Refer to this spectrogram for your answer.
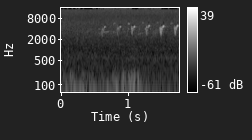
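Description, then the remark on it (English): A wild banded male bird sings a quick series of six high, evenly spaced chirping notes, fairly soft, over a steady low rumble of background noise. “And he escaped or whatever and flew back to the singing wild banded male.”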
